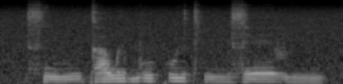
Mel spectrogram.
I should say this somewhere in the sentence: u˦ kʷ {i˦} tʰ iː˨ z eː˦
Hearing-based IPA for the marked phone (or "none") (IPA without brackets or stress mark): i˦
